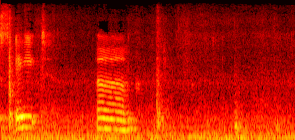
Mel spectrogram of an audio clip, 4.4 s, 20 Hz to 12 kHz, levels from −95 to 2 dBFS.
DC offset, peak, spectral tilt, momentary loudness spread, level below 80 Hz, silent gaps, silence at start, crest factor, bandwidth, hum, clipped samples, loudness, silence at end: under 0.1%; -12 dBFS; -5 dB/octave; 16 LU; -40 dBFS; none; 0 s; 20 dB; 11.5 kHz; none; under 0.1%; -32 LUFS; 0 s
